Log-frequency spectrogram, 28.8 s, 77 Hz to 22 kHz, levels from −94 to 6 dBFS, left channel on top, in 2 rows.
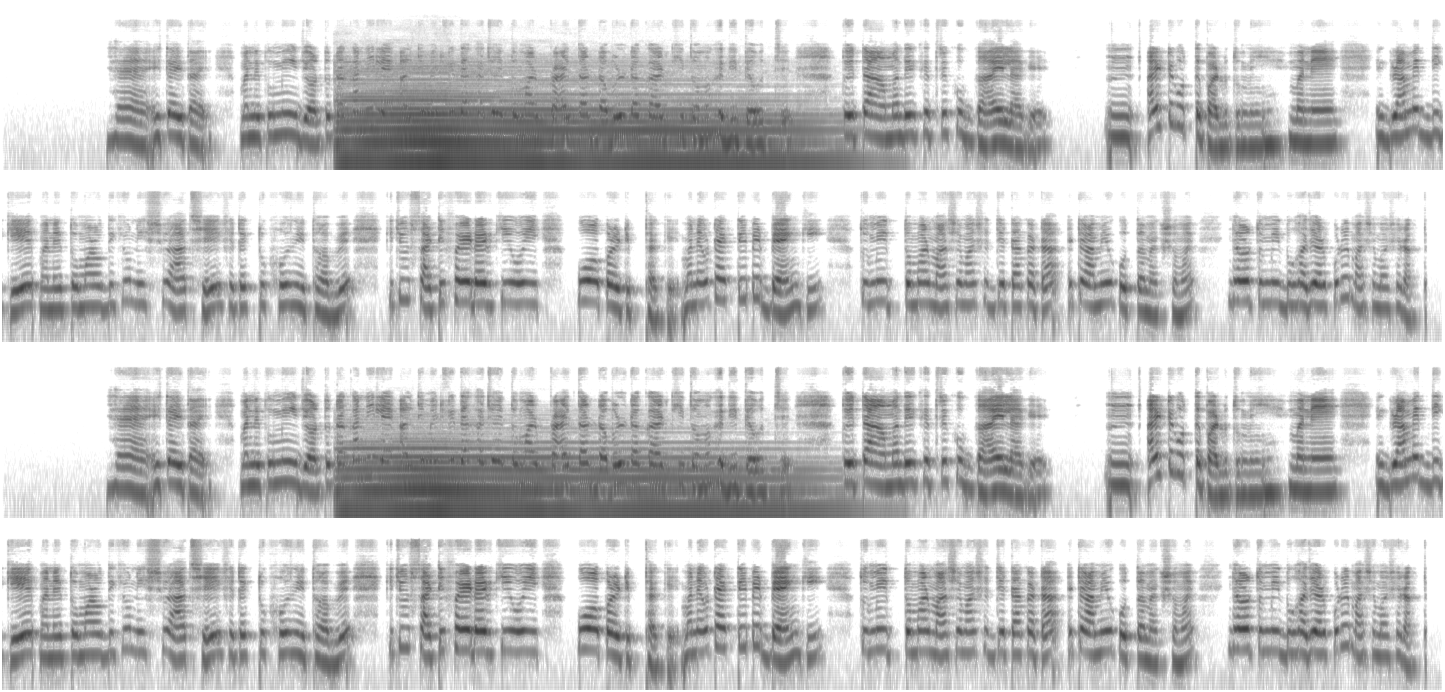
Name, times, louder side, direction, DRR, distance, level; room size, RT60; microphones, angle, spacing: voice 1, 1.0-10.5 11.0-28.7, right 2 dB, 25° right, 7.1 m, -33 dB
sound 1, 3.3-8.7, left 2 dB, 65° left, 1.4 m, -30 dB
head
